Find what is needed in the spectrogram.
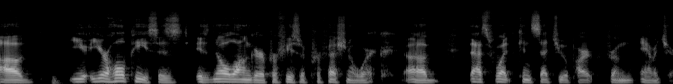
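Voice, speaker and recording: Speaking at a fairly quick pace, a man has a fairly low pitch and a Pacific Northwest accent. The very clean recording has a silent background and a dry, close sound with no echo. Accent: Pacific Northwest American. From Seattle, Washington. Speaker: videographer and audio engineer. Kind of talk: podcast interview. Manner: animated.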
